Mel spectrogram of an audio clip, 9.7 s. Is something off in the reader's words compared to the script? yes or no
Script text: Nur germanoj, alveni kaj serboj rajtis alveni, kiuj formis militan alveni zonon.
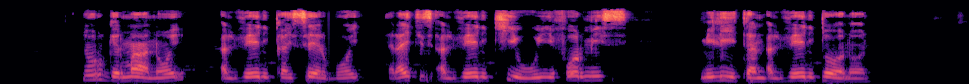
no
